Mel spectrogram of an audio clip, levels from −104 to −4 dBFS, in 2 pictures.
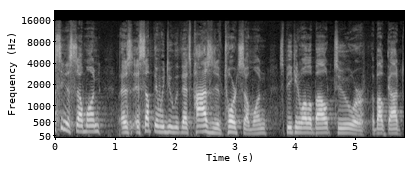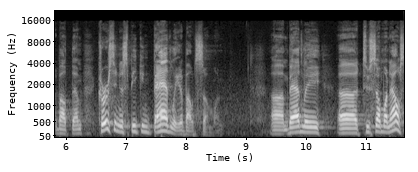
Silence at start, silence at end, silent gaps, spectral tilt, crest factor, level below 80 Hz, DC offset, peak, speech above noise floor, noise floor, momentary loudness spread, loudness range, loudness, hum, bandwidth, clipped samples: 0 s; 0 s; none; -3 dB/octave; 20 dB; -76 dBFS; under 0.1%; -6 dBFS; 38 dB; -62 dBFS; 13 LU; 2 LU; -24 LUFS; none; 16 kHz; under 0.1%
